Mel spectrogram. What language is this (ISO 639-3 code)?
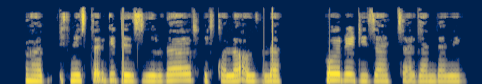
pus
